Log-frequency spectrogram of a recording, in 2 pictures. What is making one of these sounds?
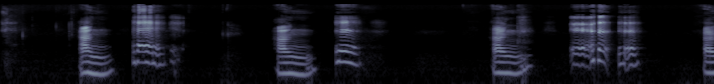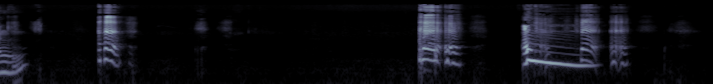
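A baby giggles and squeals loudly close by.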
